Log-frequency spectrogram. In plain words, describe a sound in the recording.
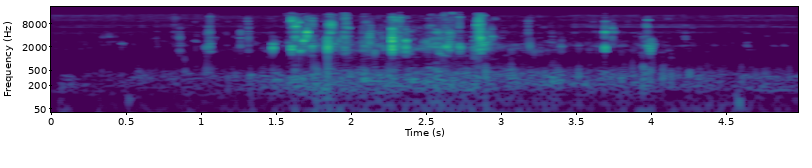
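Air bubbles rumble and crackle underwater in bursts.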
